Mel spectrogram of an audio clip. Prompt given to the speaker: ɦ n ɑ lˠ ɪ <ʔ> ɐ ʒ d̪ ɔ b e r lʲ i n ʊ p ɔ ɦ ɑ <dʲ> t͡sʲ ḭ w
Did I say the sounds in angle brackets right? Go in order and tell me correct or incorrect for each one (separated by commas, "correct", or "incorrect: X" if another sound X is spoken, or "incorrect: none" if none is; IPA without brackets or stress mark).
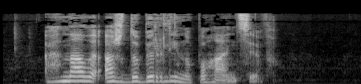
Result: correct, incorrect: nʲ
